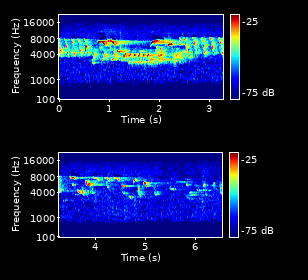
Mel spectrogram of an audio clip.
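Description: Faint birdsong: quick high trills and short chirps, dying down over the last second or two.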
